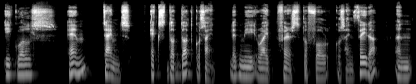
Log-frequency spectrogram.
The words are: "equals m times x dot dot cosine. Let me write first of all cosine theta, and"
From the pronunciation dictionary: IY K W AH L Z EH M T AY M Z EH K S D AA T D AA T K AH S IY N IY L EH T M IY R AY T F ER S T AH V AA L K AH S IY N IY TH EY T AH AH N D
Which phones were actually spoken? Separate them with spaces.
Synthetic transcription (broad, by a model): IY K W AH L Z EH M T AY M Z EH K S D AA T D AA T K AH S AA N L EH T M IY R AY T F ER S T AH F AA L K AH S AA N TH EY T AH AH N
